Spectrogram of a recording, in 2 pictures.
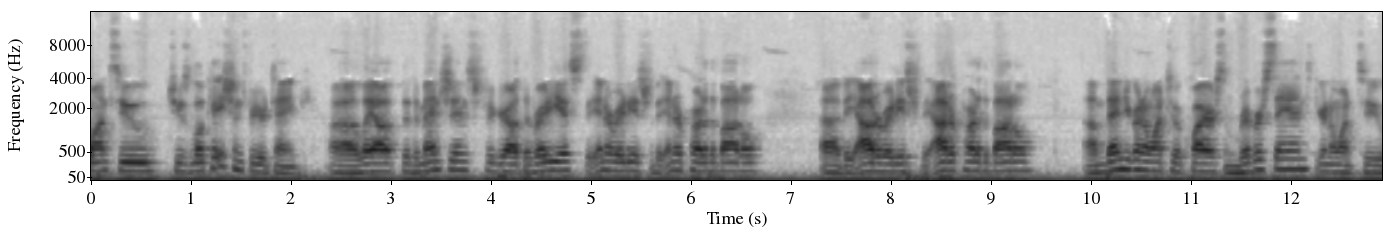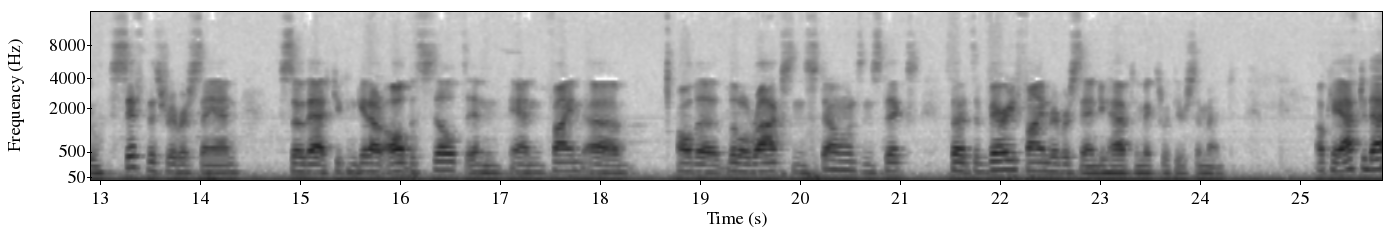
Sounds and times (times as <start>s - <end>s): Speech: 0.0s - 6.7s, 7.3s - 24.4s, 25.2s - 25.8s.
